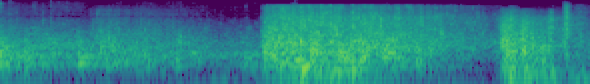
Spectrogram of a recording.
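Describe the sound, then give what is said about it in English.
A wooden fishing boat with several people aboard scrapes and slides as it is pushed off into river water, with a broad rushing splash, then a second surge of churning water as it settles and drifts away with the current. Fairly loud, no voices. “Gentlemen, into the boat. You too, Cat. No point in getting your robes dirty. I'll push us off.”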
